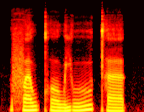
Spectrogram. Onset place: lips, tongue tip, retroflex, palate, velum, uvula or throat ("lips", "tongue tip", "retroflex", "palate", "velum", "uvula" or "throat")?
lips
